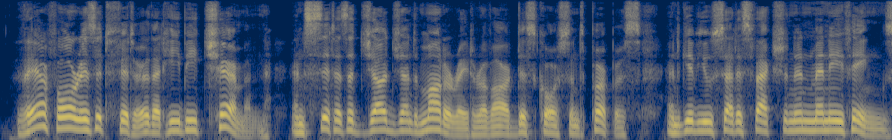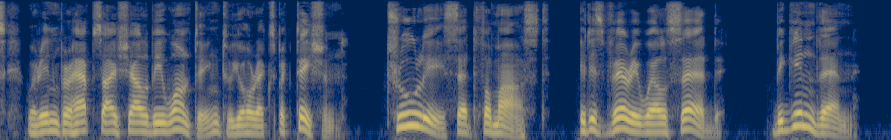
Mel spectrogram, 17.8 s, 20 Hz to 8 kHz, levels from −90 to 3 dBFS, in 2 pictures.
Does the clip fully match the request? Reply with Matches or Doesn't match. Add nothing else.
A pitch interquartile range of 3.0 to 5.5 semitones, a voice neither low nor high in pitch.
Matches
